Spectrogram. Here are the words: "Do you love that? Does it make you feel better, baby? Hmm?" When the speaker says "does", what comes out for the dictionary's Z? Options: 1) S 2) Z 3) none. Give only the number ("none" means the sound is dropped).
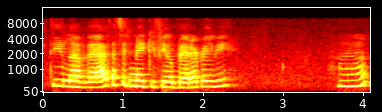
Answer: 1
